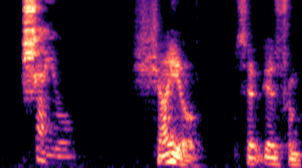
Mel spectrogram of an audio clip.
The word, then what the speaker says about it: cheio: the screen now, and the pronunciation of that word would go something like Cheio.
